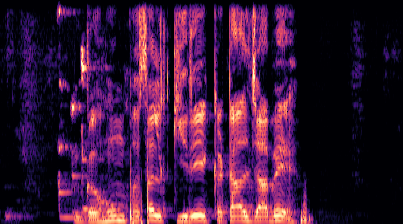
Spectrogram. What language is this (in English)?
Magahi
